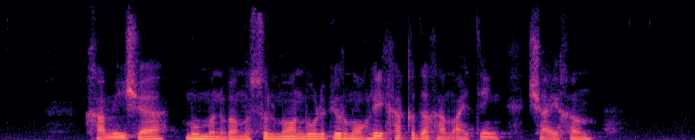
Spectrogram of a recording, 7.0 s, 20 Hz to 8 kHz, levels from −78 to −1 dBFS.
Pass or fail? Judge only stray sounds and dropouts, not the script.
pass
